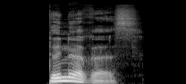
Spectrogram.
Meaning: strong/mixed nominative/accusative neuter singular comparative degree of dünn
- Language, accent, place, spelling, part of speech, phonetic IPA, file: German, Germany, Berlin, dünneres, adjective, [ˈdʏnəʁəs], De-dünneres.ogg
